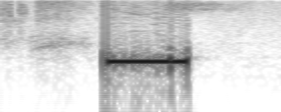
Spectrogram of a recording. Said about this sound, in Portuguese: Não tá tocando aí seu telefone? Agora tá.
